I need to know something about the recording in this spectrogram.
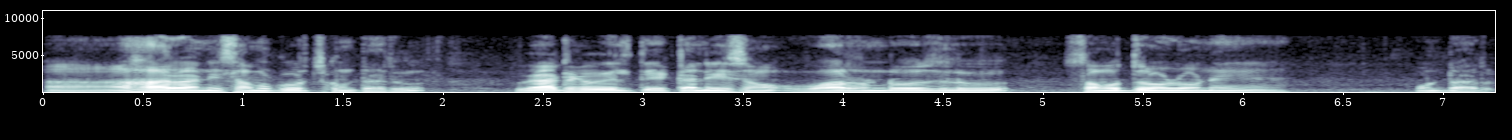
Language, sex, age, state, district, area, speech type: Telugu, male, 45-60, Andhra Pradesh, Bapatla, urban, spontaneous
